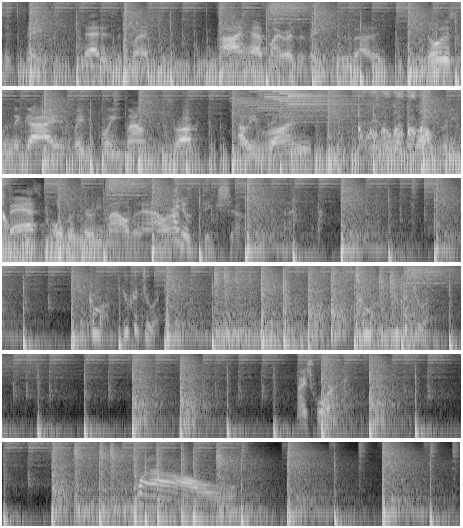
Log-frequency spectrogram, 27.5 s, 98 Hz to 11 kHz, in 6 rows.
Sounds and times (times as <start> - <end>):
Speech: 0.0 - 12.3, 14.6 - 15.4, 17.3 - 18.2, 21.3 - 21.8, 24.3 - 25.3
Music: 0.0 - 27.5.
